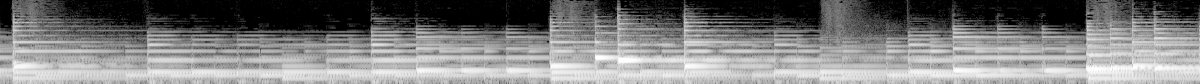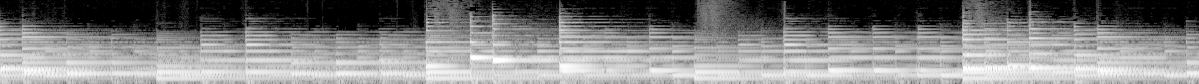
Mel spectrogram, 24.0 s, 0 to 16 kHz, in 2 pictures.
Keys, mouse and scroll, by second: 0.9-2.7 drag, 5.0 click, 6.0 click, 8.4 click, 9.7-13.3 drag, 19.7-21.4 drag, 23.1 click.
